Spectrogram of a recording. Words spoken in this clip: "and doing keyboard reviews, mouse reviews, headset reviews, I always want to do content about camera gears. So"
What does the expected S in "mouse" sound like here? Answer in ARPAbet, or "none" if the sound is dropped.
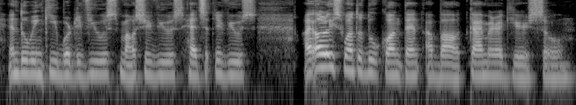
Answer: S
